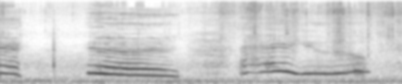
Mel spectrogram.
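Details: Goat with a new baby goat, giving two long, wavering bleats that slide slightly downward, each about a second long, with a brief human voice before them.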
